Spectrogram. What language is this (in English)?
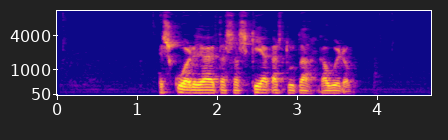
Basque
